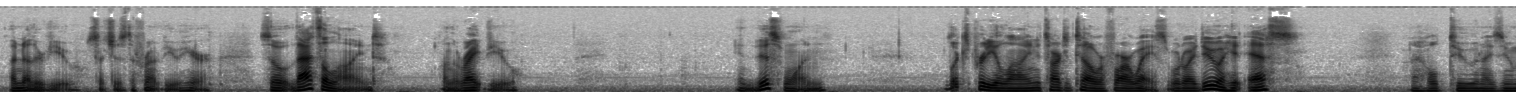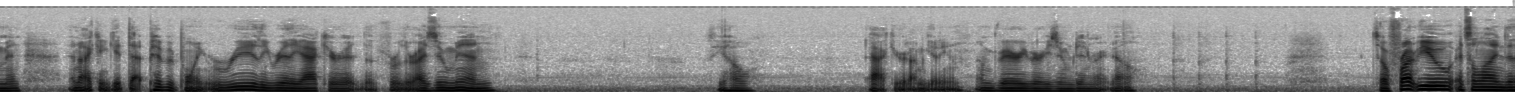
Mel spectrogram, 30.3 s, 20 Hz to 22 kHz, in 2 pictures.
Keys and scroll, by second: 1.2 1, 12.3 s, 13.7-14.6 typing, 16.0 2, 18.7 2, 20.5 2, 22.0 2, 26.3 2, 27.9 2.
